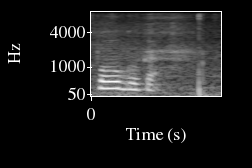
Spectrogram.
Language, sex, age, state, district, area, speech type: Malayalam, female, 30-45, Kerala, Kasaragod, rural, read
